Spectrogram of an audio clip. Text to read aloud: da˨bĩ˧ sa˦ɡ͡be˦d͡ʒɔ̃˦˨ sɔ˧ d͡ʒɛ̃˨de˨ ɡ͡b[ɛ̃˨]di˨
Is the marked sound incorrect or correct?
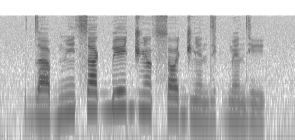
correct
